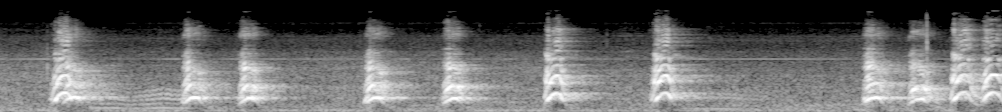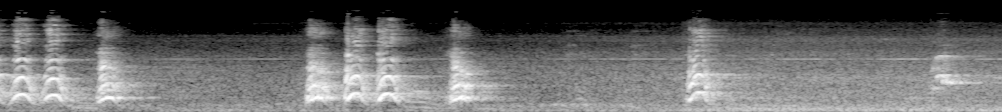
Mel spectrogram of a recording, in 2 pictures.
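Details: Nuisance barking from dogs near the top of Chapman Rd, kept up until the owner returns; single sharp barks about once a second, then a rapid run of overlapping barks, then scattered barks trailing off.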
